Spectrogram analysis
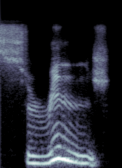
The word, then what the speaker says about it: syringe: And like syringe, it's not syringe, it's syringe. It has an accent on my second syllable, syringe. It becomes a sir.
